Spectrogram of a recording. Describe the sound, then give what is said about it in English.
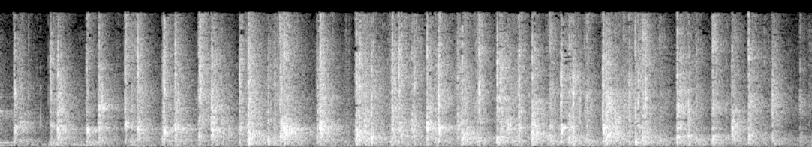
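A small audience claps steadily for several seconds, a dense, even patter of many hands at moderate loudness with no voices on top, applauding in thanks to a man who had filled in as speaker the week before. “Your wife did not even try to applaud for you.”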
